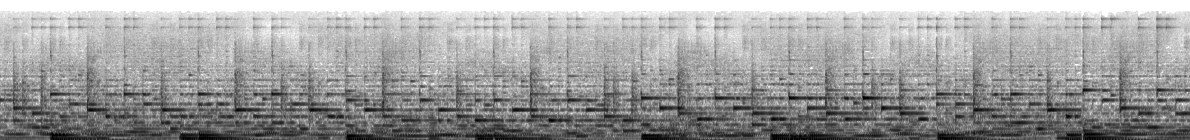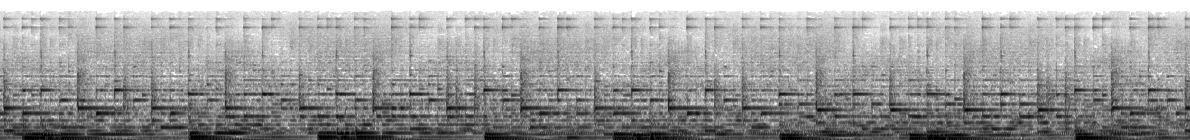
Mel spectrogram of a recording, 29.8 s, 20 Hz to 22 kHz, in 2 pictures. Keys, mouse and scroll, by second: 0.6 right click, 1.6 click, 2.4 scroll up 1, 2.9-4.2 middle drag, 5.5 click, 5.8 Tab, 6.5-7.4 scroll up 1, 7.4 click, 10.2 z, 12.2 x, 12.9 click, 13.2-13.5 scroll down 1, 13.5-15.4 middle drag, 15.5-15.8 scroll up 1, 16.0 ctrl+z, 16.6-17.2 scroll down 1, 17.5-19.4 middle drag, 19.4 x, 19.8 click, 20.3-22.8 middle drag, 24.3 ctrl+r, 24.9 click, 28.6 click, 29.0 scroll up 1, 29.4-29.7 middle drag.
